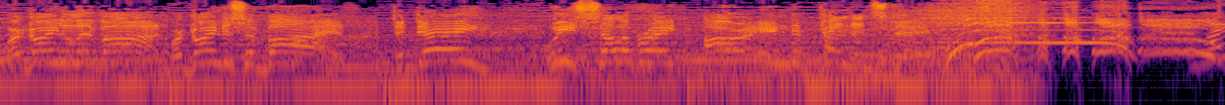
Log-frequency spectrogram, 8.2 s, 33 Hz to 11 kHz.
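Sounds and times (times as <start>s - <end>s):
speech: 0.1s - 6.9s
crowd yelling and whooping excitedly after a speech: 6.3s - 8.1s.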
